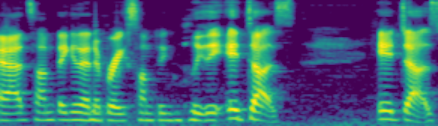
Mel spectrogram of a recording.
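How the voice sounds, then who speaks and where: A woman with a New York accent speaks at a medium pitch with a bright, sharp tone. The recording is very clean, with a silent background. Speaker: game streamer. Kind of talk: casual chat. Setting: live stream. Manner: halting, repeats words.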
